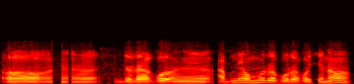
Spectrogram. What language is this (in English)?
Assamese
